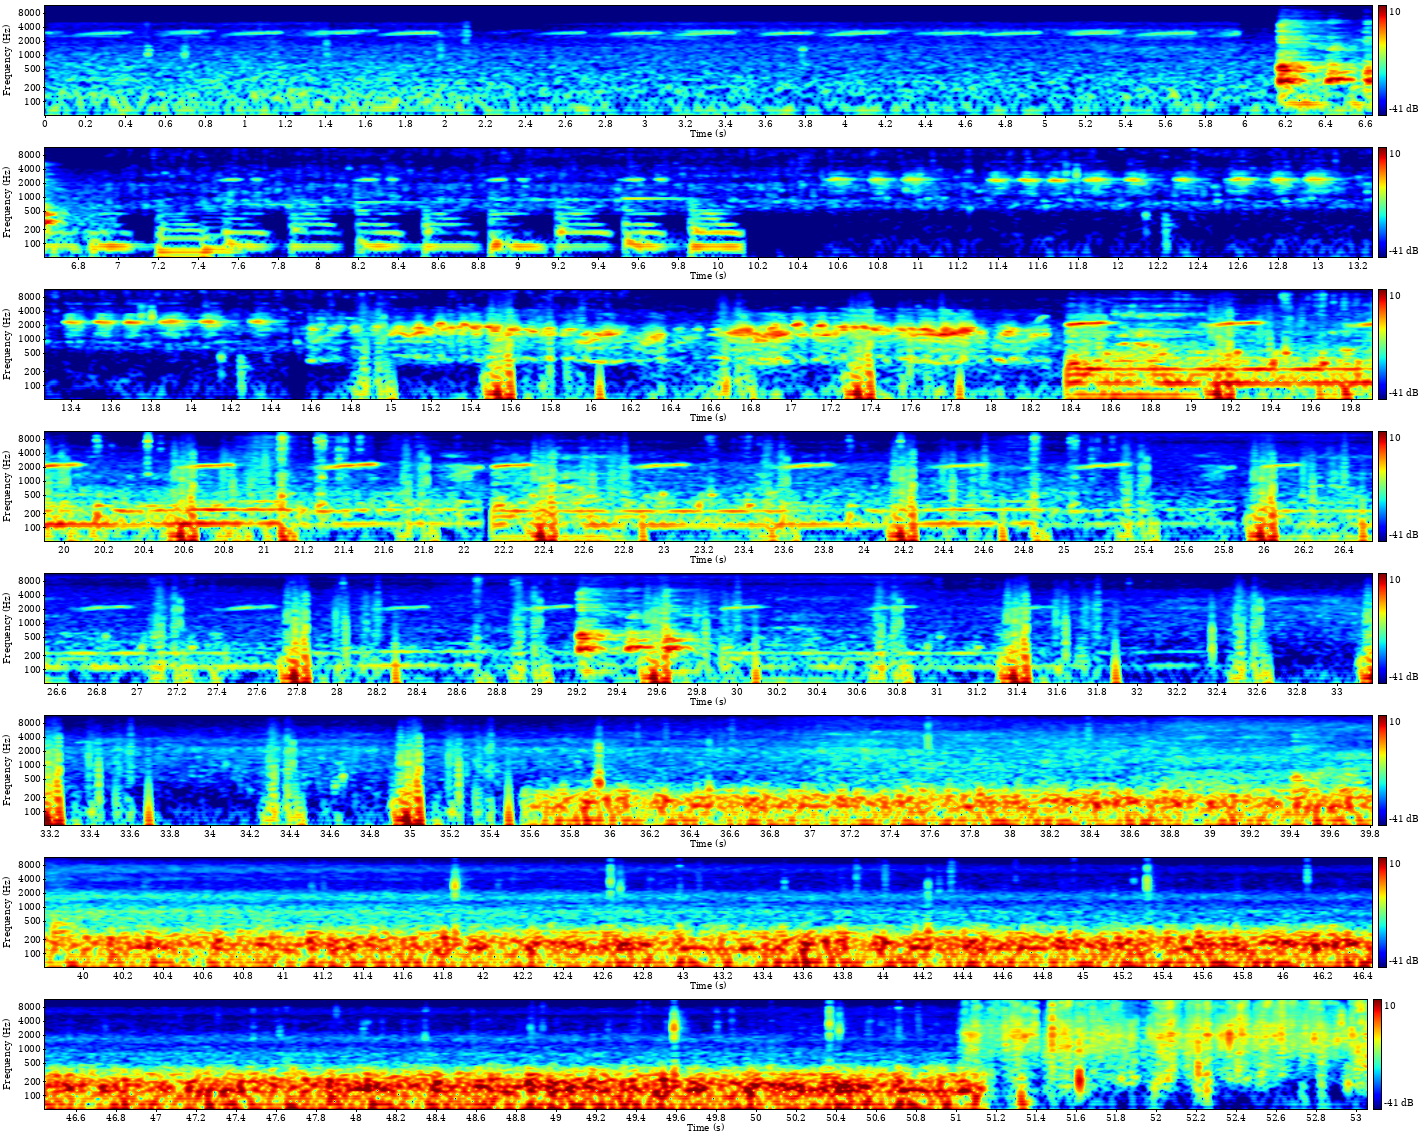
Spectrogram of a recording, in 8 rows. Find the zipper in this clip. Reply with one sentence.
The zipper can't be heard in this clip.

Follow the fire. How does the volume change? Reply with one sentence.
The volume of the fire goes up.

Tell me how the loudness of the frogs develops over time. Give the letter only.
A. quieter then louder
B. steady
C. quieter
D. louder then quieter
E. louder
D.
